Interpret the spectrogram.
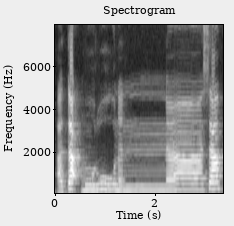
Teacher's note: نا کو کھینچیں گے کیونکہ الف مدہ ہے، الف مدہ کا مطلب الف سے پہلے زبر ہو۔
